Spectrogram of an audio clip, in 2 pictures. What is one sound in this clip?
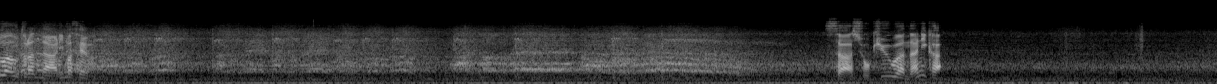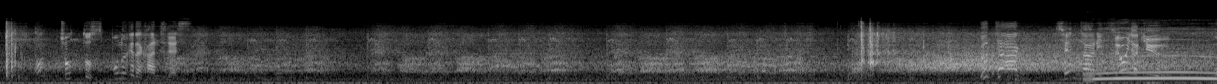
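A stadium crowd cheers and chants through a television speaker.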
